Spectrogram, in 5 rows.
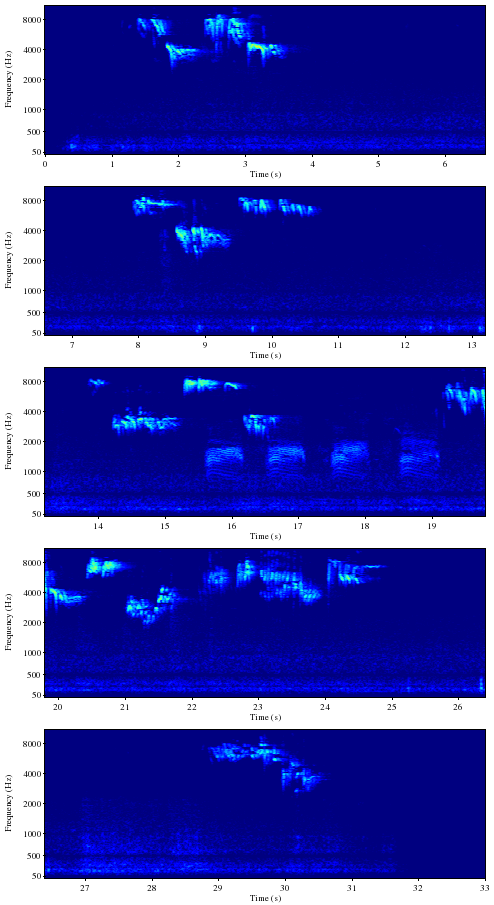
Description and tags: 4amBirds CityCentre
Some birds (wrens and crow?) recorded at 4am in Newcastle City Centre.
4am, birdsong, field-recording-uk, nature, spring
